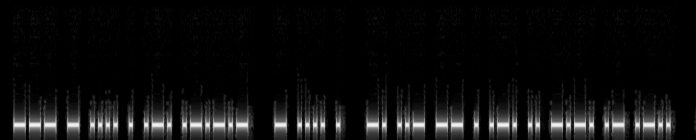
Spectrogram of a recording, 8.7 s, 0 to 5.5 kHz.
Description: Morse code, heard as a keyed tone, about 25 wpm, 600 Hz. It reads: OTHER. THE NUMERICAL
